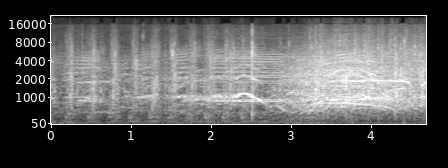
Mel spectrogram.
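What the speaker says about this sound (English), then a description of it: "Great to hear the noise of the crowd again." Crowd noise at a softball Super Regional stadium, Washington vs Oklahoma, with scattered claps and cheers that swell into a louder roar, a commentator talking over it.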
